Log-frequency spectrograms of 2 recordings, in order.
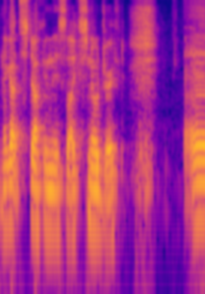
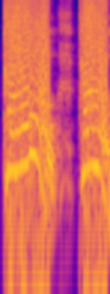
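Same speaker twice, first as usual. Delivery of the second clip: mock scream, higher and louder; 8 semitones higher than usual. Retelling a road-rage incident, acting out what the other driver shouted, imitating her screaming. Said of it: "started screaming at her".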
